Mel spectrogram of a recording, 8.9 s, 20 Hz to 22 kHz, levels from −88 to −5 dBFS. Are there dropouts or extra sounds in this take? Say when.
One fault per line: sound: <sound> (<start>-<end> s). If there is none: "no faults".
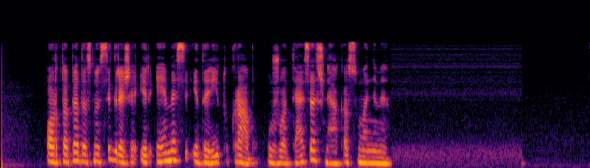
no faults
